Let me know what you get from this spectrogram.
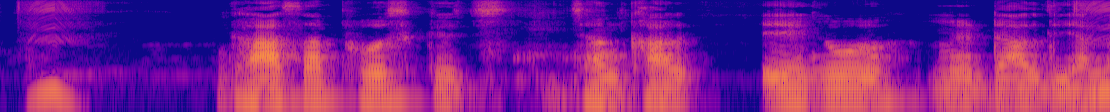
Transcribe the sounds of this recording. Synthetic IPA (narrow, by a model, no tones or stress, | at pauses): ɡʱaːsapʰosked͡ʒʱəŋkʰaɾ | eːɡomeɖaːld̪ɪjal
